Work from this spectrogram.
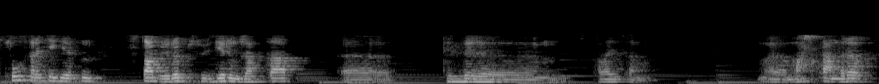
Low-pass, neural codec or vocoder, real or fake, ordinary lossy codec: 7.2 kHz; none; real; AAC, 16 kbps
